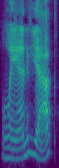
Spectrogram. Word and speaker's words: lagniappe: It's a Cajun French term, and it's pronounced lagniappe, but it's spelled Lagniappe, and it means a little something extra.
